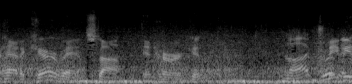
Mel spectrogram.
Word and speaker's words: Hurricane: came into the game, I had made the mistake of saying he was from Hurricane. That's the way it's spelled, Hurricane, West Virginia. When in actuality, that's not how they pronounce it in West Virginia, correct? Hurricane. Hurricane.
